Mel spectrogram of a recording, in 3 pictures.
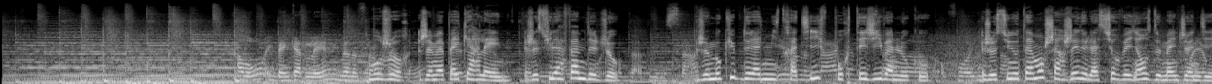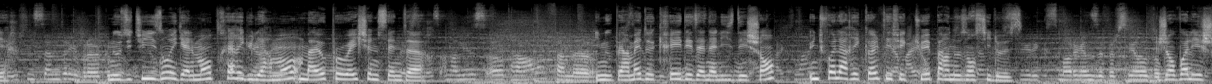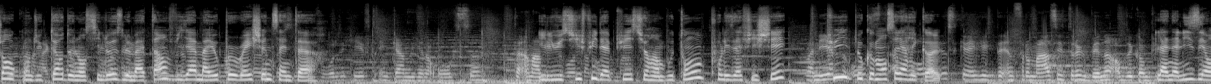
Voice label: voice over; John Deere

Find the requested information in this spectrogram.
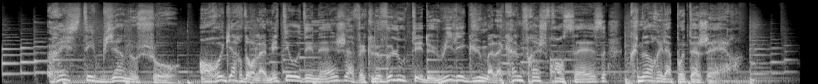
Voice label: Billboard; KNOOR

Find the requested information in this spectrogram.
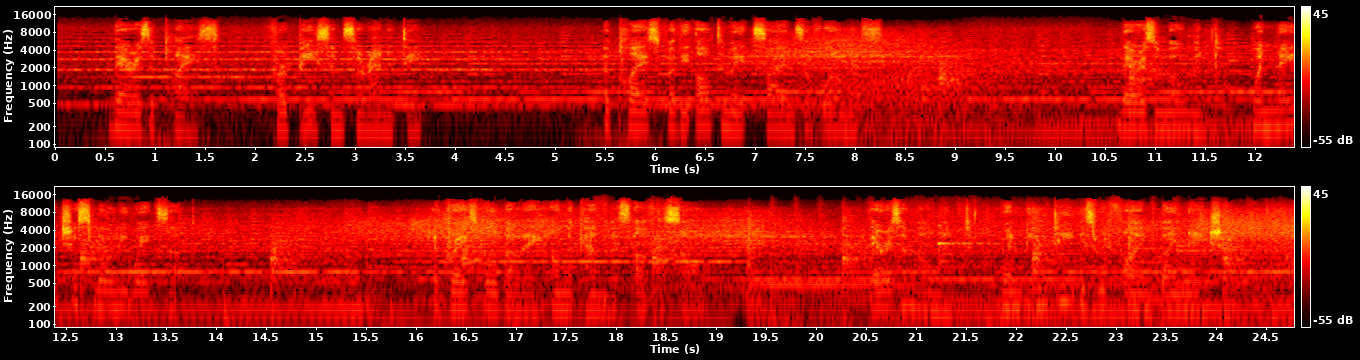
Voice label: PUB ENG; Guerlain spa

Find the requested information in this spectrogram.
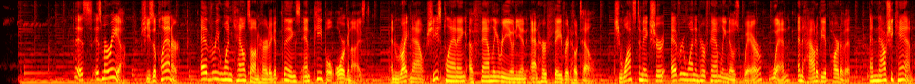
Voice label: Pub US; Hotel Link

